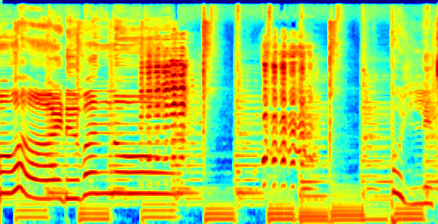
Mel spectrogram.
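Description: A goat bleats in repeated wavering cries, loud and near, set against an upbeat children's song with a steady beat.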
